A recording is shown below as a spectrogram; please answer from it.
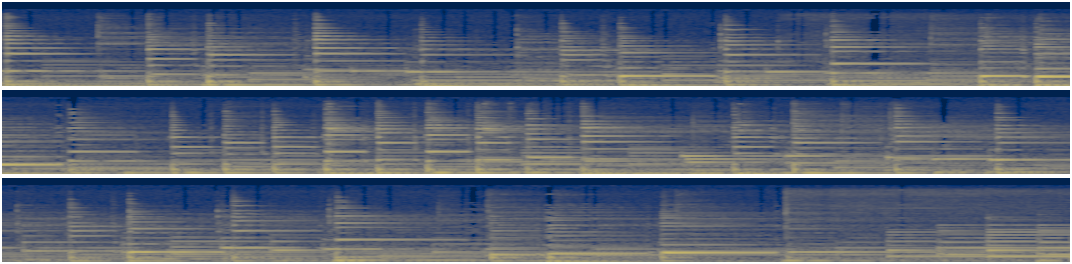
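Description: Nylon-string classical guitar played fingerstyle in an instrumental interlude between sung verses: a quick melodic run of plucked notes, several a second, over low bass notes.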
